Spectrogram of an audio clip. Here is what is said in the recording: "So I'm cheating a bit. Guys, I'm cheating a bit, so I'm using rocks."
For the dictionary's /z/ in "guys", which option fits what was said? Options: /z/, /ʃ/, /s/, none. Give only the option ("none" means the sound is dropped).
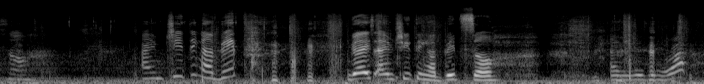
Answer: /s/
